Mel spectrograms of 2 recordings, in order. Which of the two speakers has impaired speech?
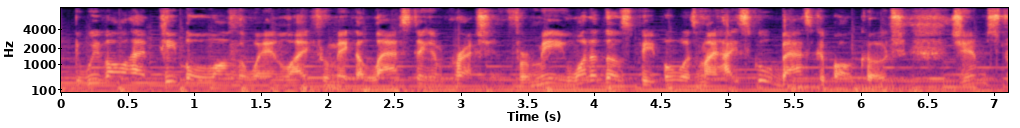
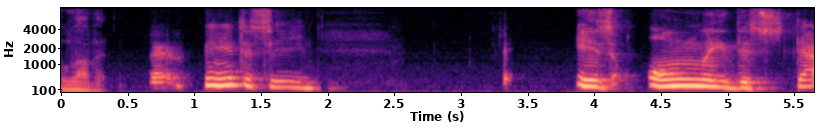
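The second: ALS; progressive, onset leg, spread to core, arms, hands, neck; 4.5 years since diagnosis, paralyzed below mid-throat, ventilator, powered wheelchair, near end stage; difficulty speaking and breathing, ventilator inflates lungs for voice, eye-tracking.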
